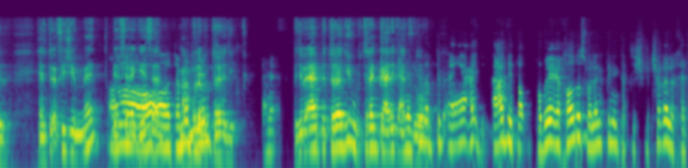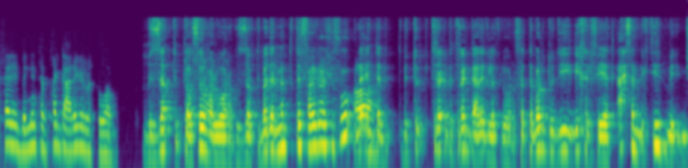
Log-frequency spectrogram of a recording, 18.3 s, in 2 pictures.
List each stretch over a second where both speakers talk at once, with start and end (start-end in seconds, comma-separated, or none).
1.5-3.0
